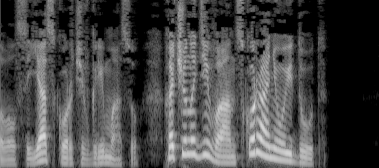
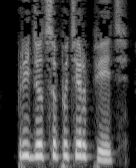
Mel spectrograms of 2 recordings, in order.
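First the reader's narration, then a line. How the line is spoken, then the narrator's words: Tired mother. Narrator (Russian): устало проговорила мама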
